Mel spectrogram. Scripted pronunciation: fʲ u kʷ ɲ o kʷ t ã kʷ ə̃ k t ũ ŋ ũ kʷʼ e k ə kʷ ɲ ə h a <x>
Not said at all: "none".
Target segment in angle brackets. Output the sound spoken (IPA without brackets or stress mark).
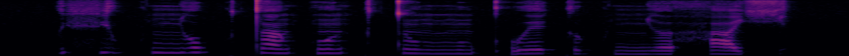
ç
